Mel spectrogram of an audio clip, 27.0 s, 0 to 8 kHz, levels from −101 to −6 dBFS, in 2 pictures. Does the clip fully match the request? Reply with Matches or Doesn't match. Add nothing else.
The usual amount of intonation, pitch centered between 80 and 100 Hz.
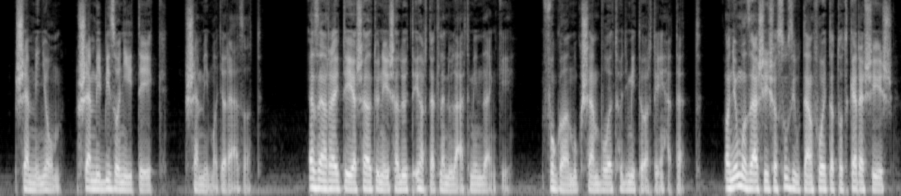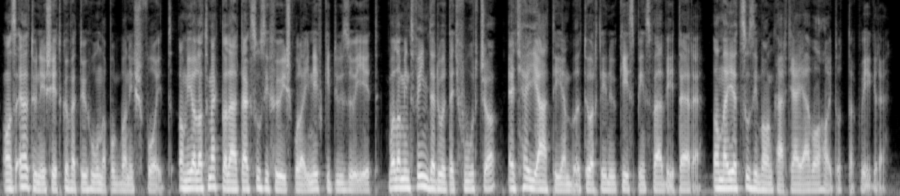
Doesn't match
